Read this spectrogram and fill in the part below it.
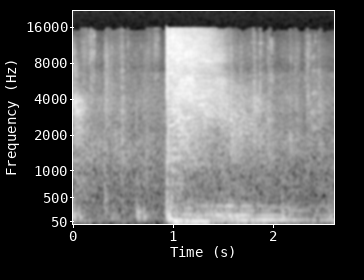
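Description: A lightsaber ignites with a loud burst.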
